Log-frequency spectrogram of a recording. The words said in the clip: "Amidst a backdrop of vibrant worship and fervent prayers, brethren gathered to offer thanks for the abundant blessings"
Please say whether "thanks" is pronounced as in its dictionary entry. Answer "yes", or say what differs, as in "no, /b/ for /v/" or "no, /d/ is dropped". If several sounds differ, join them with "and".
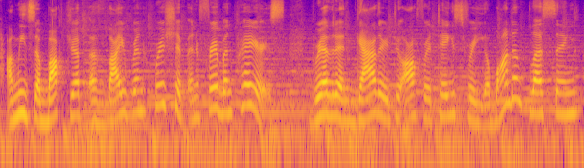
no, /t/ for /θ/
